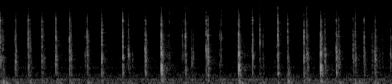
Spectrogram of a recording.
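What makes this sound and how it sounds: Fingertips of both hands type rapidly on a white, full-size plastic mechanical computer keyboard. About 26 sharp, bright key clicks follow one another in a quick, uneven rhythm, each dying away almost instantly. A faint low hum sits underneath.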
